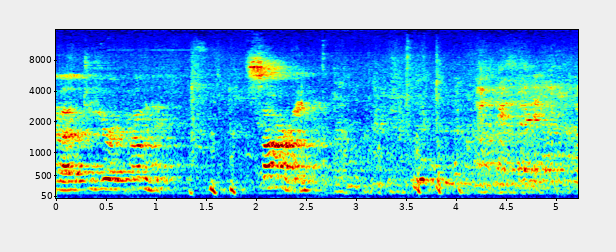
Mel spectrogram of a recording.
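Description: A woman speaks calmly into a microphone, heard through a loudspeaker.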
